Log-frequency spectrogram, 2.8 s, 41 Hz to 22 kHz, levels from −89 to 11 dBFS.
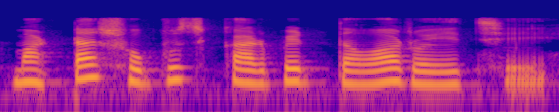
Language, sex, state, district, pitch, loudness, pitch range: Bengali, female, West Bengal, Cooch Behar, 230 Hz, -18 LUFS, 210-240 Hz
